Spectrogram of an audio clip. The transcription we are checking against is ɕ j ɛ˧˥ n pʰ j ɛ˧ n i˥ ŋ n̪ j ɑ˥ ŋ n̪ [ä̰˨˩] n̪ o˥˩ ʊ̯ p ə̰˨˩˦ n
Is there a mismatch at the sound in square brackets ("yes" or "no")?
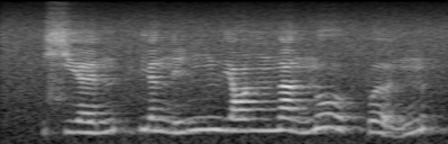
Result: yes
